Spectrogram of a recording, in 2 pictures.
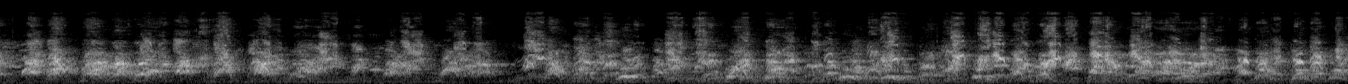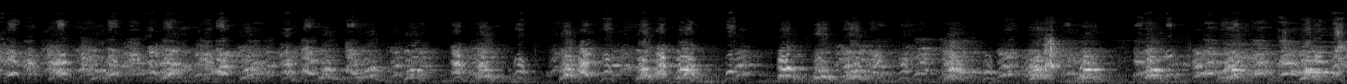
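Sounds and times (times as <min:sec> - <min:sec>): many dogs barking and yipping: 0:00.0 - 0:26.9.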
